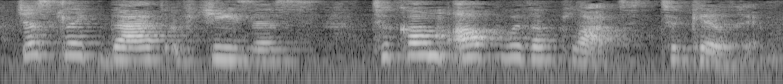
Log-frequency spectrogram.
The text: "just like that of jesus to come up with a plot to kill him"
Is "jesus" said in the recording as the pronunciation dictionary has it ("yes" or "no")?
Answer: yes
